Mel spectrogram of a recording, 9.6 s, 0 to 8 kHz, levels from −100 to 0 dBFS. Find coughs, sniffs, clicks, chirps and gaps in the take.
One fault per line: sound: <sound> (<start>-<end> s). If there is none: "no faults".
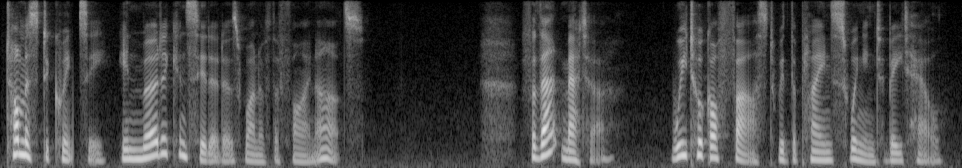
sound: dropout (0.7-0.8 s)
